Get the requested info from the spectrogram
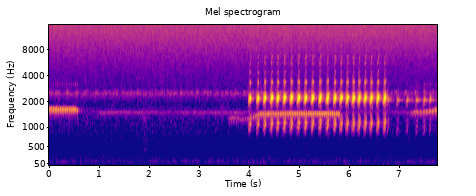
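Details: At a pond in North-East Italy on a mid-April night, a near-quiet spell with only the faint continuous trill of mole crickets gives way to a burst of loud, rapidly pulsed tree frog croaks lasting about three seconds, then fading.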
